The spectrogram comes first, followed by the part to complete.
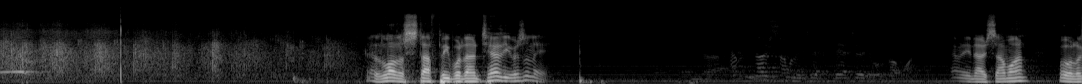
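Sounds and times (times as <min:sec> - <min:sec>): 
audience applauding in a large room: 0:00.0 - 0:03.8
speech: 0:03.7 - 0:05.6, 0:09.6 - 0:10.8.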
